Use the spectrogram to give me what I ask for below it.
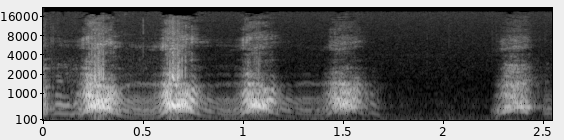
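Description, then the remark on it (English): A dog barks five times in a quick, fairly steady rhythm, with a short pause before the last bark; the barks are loud, with no talking. “Quiet, Rufus. I've had enough with that dog from number 72.”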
